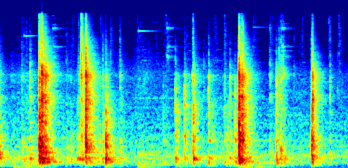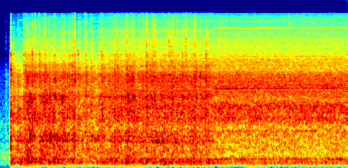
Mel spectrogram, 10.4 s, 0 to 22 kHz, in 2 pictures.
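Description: Philips HR7627 food processor finely chopping garlic: several sharp separate knocks and clatters, then the motor starts with a loud, steady whirring drone that runs on without pause.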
